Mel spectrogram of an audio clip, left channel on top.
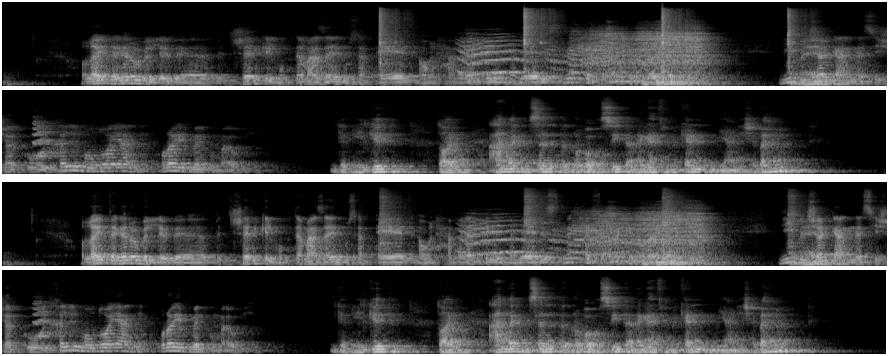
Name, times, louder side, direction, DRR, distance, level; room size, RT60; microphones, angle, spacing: voice 1, 0.8-7.0 7.8-11.3, right 1 dB, 90° right, 4 dB, 0.7 m, -26 dB
sound 1, 3.7-4.3 5.1-7.0 7.8-8.2 8.7-8.8, left 6 dB, 50° left, 0.6 m, -32 dB
sound 2, 4.5-7.1 9.1-9.4, left 1 dB, 30° left, 1.2 m, -28 dB
voice 2, 6.4-6.7 7.9-8.2 12.1-17.0, equal, 35° right, -4 dB, 1.6 m, -23 dB
7.6 x 4.8 x 2.7 m, 0.91 s
head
